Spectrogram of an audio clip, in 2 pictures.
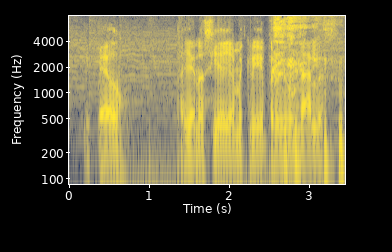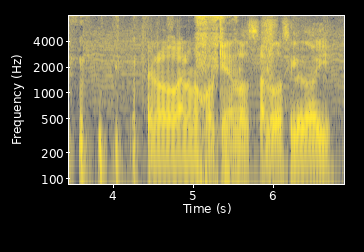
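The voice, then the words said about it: Northern Mexican Chihuahua accent. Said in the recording (Spanish): “mi acento de Chihuahua ... mi acentito”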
